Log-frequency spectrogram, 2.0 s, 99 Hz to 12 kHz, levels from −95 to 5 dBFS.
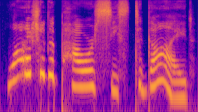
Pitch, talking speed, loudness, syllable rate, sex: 325 Hz, 210 wpm, -17 LUFS, 6.0 syllables/s, female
